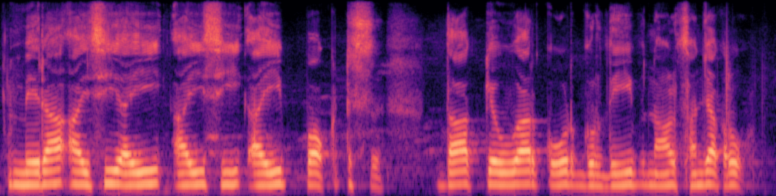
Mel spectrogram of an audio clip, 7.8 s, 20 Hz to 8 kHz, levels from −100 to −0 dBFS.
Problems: background sounds at intervals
